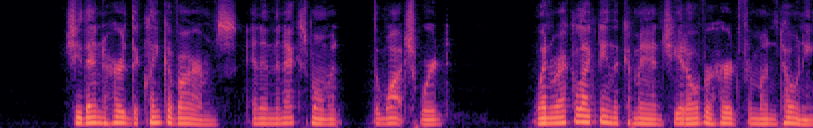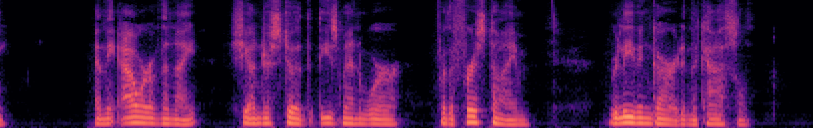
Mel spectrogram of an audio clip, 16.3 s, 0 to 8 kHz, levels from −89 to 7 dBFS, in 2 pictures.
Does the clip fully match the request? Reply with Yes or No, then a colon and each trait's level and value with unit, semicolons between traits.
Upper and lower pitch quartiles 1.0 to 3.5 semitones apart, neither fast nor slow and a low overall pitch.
Yes: average, 2.7 semitones; average, 165 wpm; low, 115 Hz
